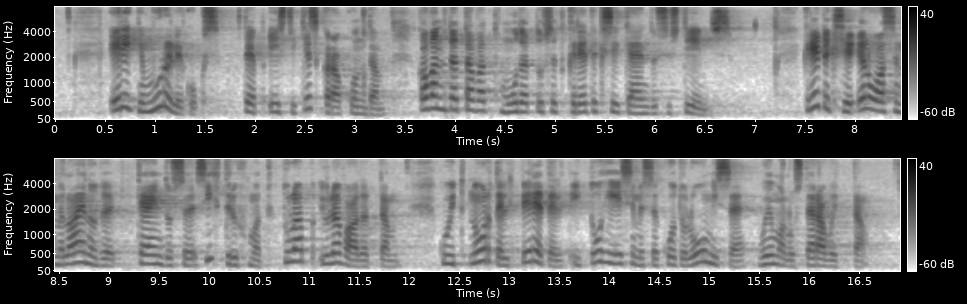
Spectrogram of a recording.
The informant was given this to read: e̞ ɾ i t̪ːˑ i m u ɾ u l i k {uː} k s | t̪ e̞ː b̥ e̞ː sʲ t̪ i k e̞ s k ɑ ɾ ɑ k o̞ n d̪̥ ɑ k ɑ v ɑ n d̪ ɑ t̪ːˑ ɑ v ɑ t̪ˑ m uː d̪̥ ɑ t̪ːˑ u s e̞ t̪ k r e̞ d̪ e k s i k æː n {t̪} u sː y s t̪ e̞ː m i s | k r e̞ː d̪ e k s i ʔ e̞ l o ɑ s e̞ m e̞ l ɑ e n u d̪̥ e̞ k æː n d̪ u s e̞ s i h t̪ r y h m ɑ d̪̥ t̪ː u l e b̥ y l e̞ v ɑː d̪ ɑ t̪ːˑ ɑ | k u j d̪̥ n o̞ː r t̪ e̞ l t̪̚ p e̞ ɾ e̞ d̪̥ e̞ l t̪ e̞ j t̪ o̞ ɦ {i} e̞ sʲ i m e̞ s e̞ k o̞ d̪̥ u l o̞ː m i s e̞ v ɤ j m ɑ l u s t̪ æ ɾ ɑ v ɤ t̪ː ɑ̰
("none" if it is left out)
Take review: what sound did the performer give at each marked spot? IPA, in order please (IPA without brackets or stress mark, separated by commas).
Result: u, d̪, i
